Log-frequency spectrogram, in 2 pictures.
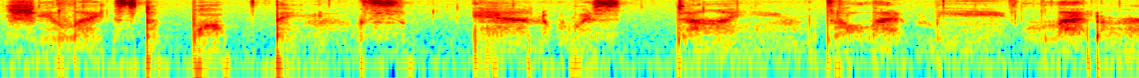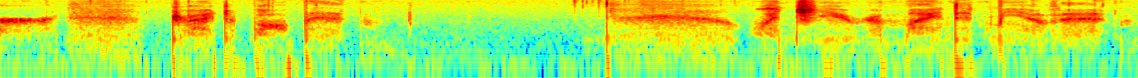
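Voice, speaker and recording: A woman reading stories aloud for ASMR in a breathy, hushed whisper, close to the microphone. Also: poor audio. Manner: slow, hushed, deliberate.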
